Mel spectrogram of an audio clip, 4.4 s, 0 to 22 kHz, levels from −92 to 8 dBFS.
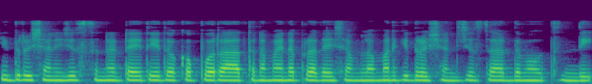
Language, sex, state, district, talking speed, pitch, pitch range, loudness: Telugu, female, Andhra Pradesh, Guntur, 175 wpm, 190 Hz, 185-195 Hz, -15 LUFS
